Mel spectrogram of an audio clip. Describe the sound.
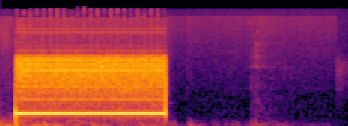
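A telephone call rings out on the line: one steady, buzzing ring tone of about a second and a half, then silence, and a brief sound at the very end.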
